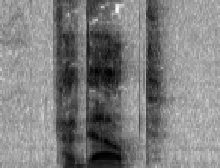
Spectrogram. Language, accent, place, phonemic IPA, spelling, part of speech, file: German, Germany, Berlin, /fɛɐ̯ˈdɛʁpt/, verderbt, verb, De-verderbt.ogg
- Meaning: 1. inflection of verderben: second-person plural present 2. inflection of verderben: plural imperative 3. past participle of verderben (“corrupt”)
